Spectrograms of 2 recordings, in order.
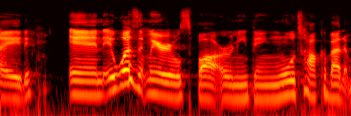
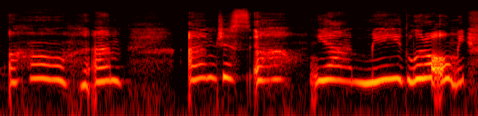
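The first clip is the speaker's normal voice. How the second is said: much higher, meek and helpless mockery; mock weak little voice; 12 semitones higher, 7 dB quieter than usual. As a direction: simper like a helpless damsel. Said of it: "she's acting a little too weak for me".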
